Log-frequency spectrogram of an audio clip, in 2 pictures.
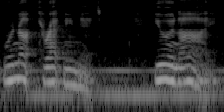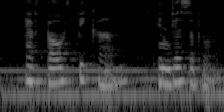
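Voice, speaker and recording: A woman's voice: mid-range voice, slow, noisy background, close to an everyday voice. A woman reading aloud voices a remorseful teenage boy who pleads earnestly. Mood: whispering. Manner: pleading, earnest, then whispering.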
